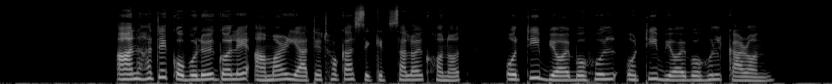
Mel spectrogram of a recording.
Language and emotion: Assamese, neutral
